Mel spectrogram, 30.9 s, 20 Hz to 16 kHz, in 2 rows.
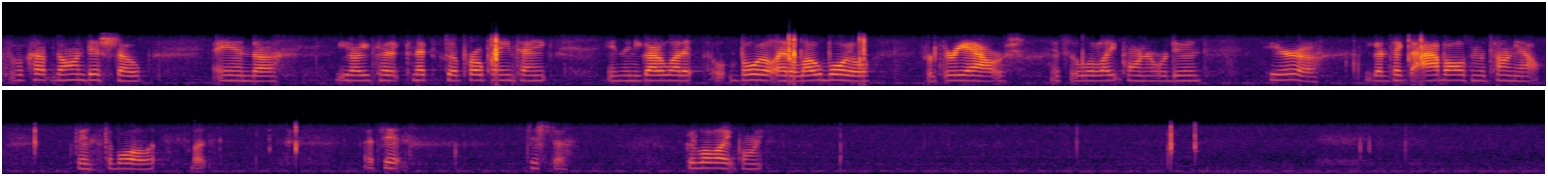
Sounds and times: Speech: 0.0s - 1.5s, 2.2s - 5.5s, 6.1s - 8.7s, 9.3s - 12.0s, 12.7s - 15.4s, 16.2s - 17.6s, 19.1s - 19.6s, 20.7s - 21.2s, 22.3s - 23.2s.

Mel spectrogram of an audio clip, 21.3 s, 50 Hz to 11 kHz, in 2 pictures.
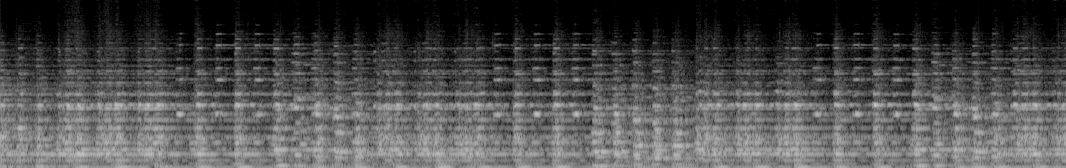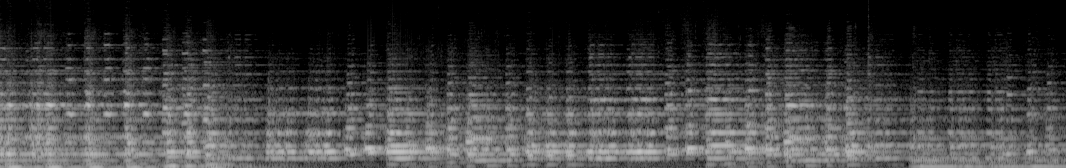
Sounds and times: Music: 0.0s - 21.3s.

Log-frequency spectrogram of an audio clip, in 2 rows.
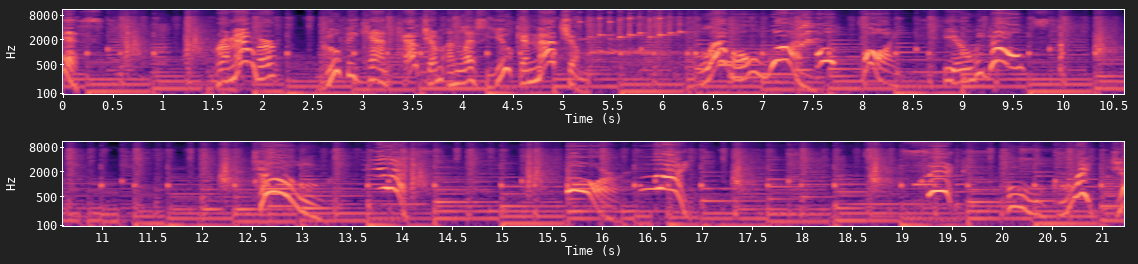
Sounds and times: Speech: 0.0s - 0.4s, 1.5s - 5.2s, 6.3s - 9.8s, 12.5s - 14.1s, 15.6s - 17.0s, 19.1s - 21.2s
Music: 0.0s - 21.2s.

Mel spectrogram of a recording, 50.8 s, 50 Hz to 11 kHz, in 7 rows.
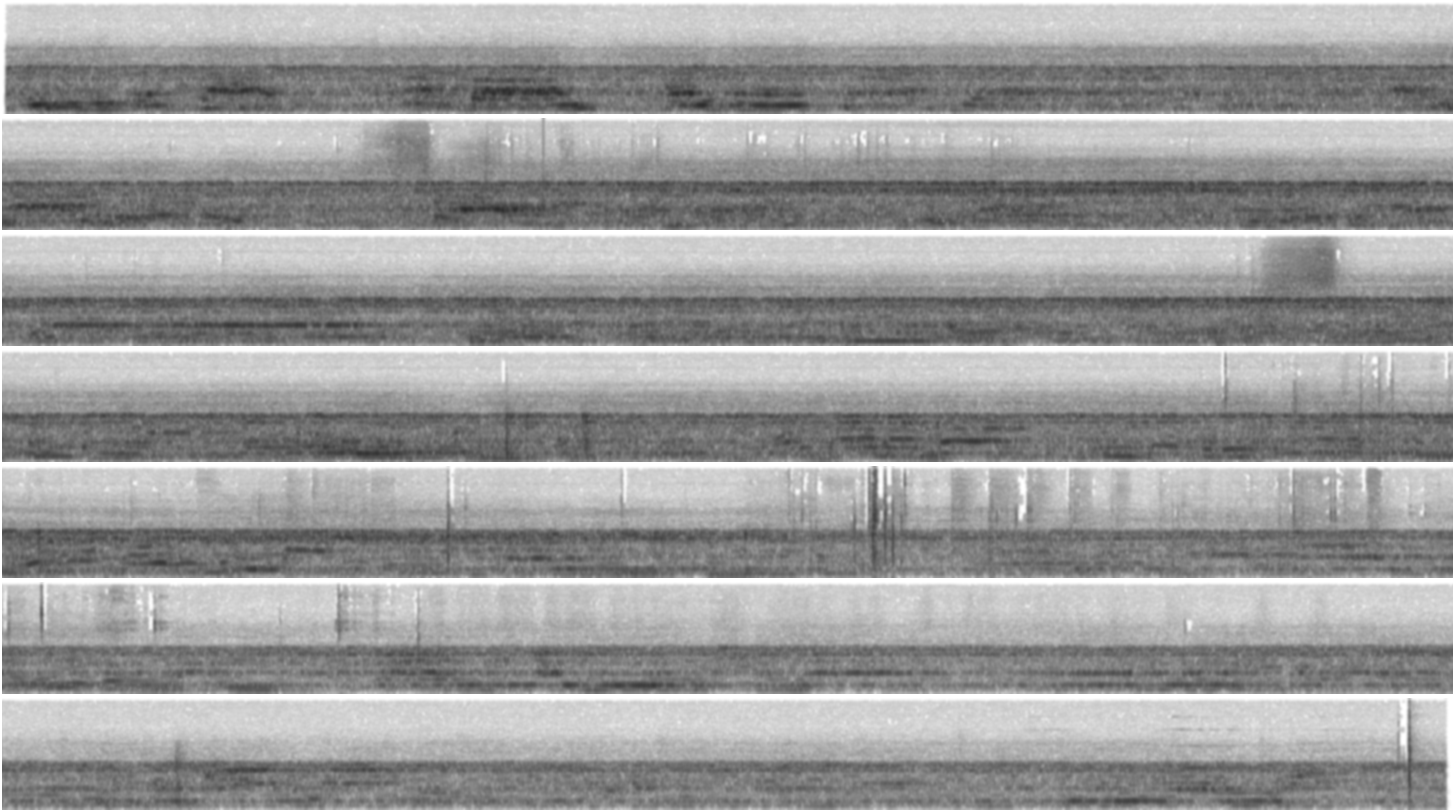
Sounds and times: Radio: 0.0s - 50.7s.

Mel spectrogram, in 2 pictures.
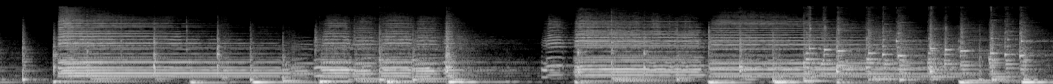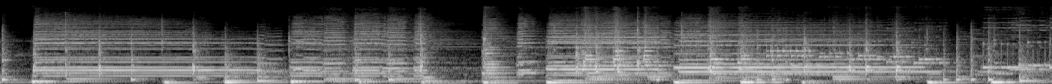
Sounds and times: Swing music: 0.0s - 21.0s
Marimba, xylophone: 5.7s - 21.0s.

